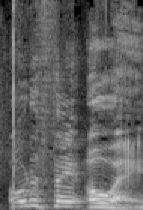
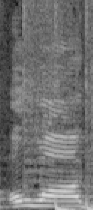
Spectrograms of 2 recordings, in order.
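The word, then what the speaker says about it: Oweh: My prediction is that not only does he have 2 sacks, but Joe Buck seamlessly pronounces his name correctly, does not call him Owa, does not call him Odafe, and does not mess up his name.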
